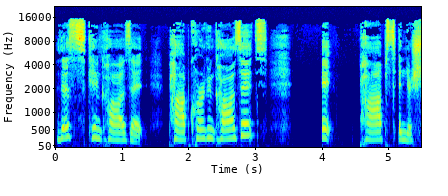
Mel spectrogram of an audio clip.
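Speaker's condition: Down syndrome

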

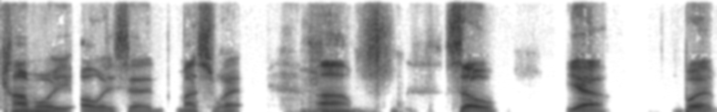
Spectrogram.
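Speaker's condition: Cerebral palsy; since birth

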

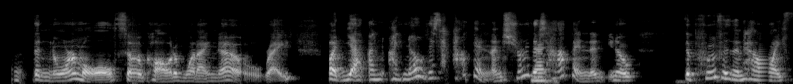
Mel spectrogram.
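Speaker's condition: Deafness with cochlear implants; two cochlear implants, first implant 7 years ago, second implant surgery later

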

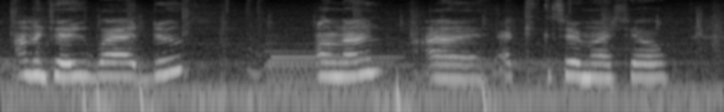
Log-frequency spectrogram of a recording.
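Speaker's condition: Cerebral palsy; wheelchair user

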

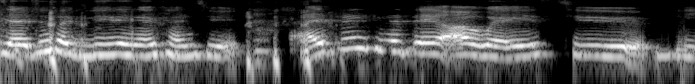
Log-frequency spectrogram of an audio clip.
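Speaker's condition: Cerebral palsy; quadriplegic, wheelchair user

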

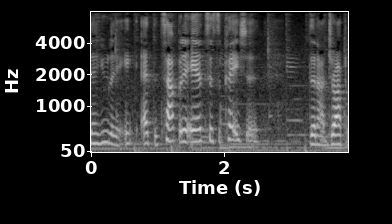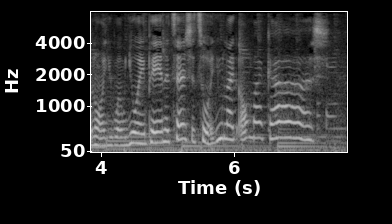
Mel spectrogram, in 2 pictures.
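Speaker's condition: No condition

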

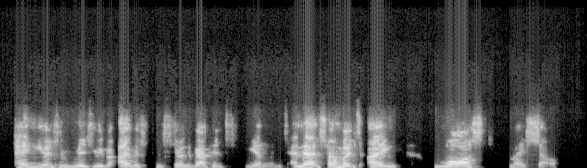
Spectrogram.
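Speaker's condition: Bilateral cleft lip and palate

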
